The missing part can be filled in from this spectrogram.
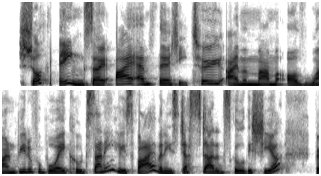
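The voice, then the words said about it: Australian accent. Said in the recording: “I am an Aussie, if you haven't picked that up already”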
